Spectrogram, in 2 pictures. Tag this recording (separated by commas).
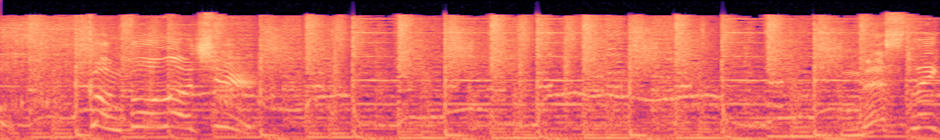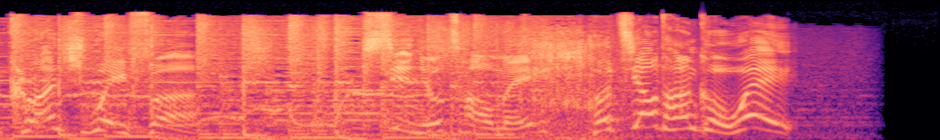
Speech, Music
